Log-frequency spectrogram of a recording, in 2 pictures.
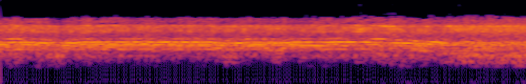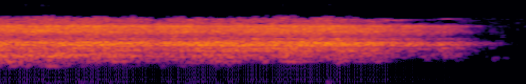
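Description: A locomotive roars by, its whistle blaring in a long, steady blast over the rumble of the train for about ten seconds before the sound quickly fades away.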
